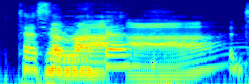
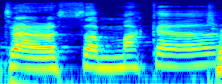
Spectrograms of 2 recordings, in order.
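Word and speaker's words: Tessmacher: There was an extra syllable in there when you said it. – Tara'a. – No, Tessamaka. – Tarasamaka.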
